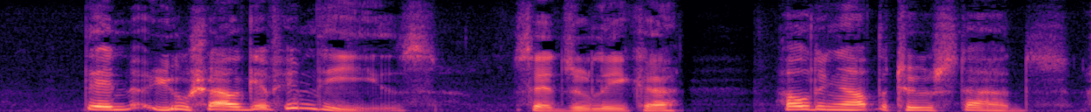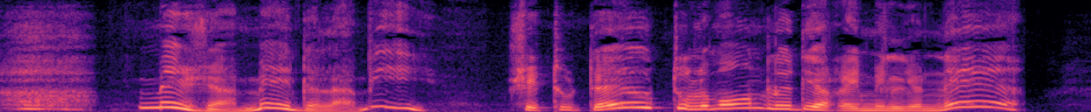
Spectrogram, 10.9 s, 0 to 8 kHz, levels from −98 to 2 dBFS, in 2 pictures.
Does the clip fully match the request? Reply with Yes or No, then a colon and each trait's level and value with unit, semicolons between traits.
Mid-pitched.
No: high, 200 Hz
